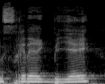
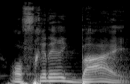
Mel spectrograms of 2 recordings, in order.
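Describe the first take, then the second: First: "Billet" said the French way, bee-AY; French pronunciation. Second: "Baille" said like the English word bye; English-friendly pronunciation. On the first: Host giving his own name the French way, "Billet" as bee-ay. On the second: Host giving his name for English speakers, "Baille" said like bye. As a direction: say "Baille" as a single syllable rhyming with bye. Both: Shown as a demonstration. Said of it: "writer for all you English speakers".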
